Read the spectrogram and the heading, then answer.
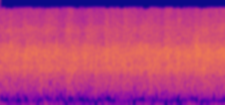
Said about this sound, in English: And with that applause today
